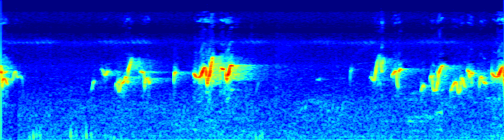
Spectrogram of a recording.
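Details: Lure call of a black-crested bulbul recorded in Laos: chattering rising notes building into a loud looping whistled phrase, a pause, then another tumbling series of bright notes.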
